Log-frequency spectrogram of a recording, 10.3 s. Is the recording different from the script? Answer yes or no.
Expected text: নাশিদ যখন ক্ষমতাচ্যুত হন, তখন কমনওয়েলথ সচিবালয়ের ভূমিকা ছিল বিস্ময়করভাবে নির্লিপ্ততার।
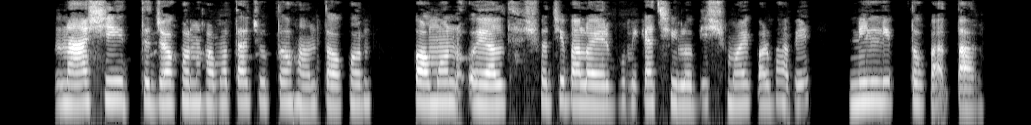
no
